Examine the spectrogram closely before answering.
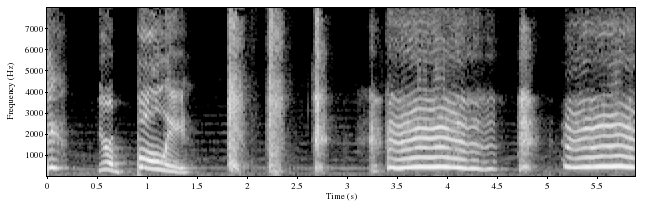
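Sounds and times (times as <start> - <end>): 
speech: 0.5 - 1.5
creature crying and whimpering: 1.8 - 5.8.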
